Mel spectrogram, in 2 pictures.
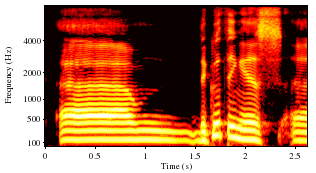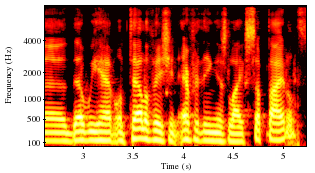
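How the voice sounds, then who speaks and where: A man with a Dutch accent speaks in a fairly high pitch with a dark, mellow tone. His pace is moderate, his intonation fairly even, and he hardly pauses. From Netherlands. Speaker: RC lowrider builder. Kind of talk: casual interview chat. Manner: halting.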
